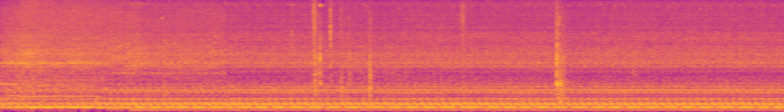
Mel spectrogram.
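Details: Detroit Diesel-powered car crusher that had been holed by a bump, which explained why it held so little oil. A steady, even drone with a low hum and a few light clicks; running normally.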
